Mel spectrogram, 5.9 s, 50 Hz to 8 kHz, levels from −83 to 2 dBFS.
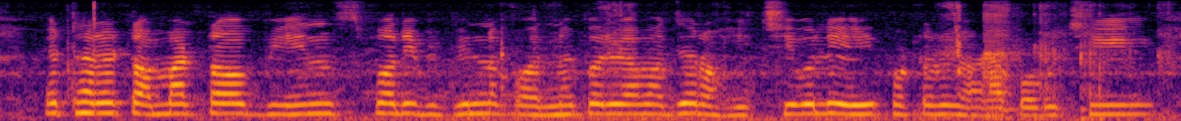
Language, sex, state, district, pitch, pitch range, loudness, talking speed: Odia, female, Odisha, Khordha, 230 Hz, 215-240 Hz, -18 LUFS, 120 wpm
